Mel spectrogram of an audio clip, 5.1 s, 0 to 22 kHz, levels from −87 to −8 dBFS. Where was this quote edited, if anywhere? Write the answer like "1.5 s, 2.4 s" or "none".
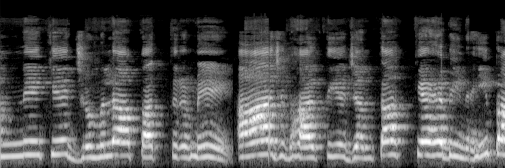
2.3 s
